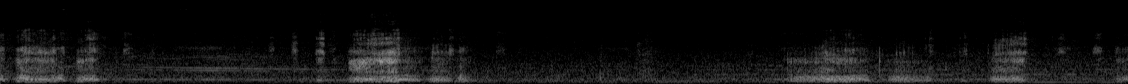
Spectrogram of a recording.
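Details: Pair of Jack Russell Terriers at play, testing who is stronger: scattered growling bursts near the start, a loud burst around four seconds, quieter stretches, then more growls around eight and ten seconds.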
